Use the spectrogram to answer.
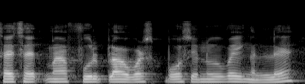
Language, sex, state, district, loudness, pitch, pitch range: Wancho, male, Arunachal Pradesh, Longding, -19 LUFS, 125 Hz, 120-125 Hz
